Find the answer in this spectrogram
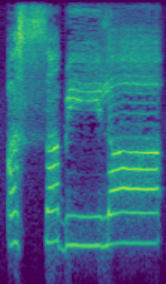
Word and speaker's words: السبيل: السبيل Perfect, really good. Okay, this ya madda you stretched for 2 seconds, and this alif madda you stretched for 2 seconds as well, which is really good.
